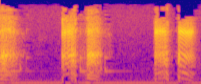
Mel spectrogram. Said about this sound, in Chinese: 连唱带弹搁了一块儿，大约拿现在时间说得有四十分钟，这段才唱完。一拉腔儿，好，嗓子都冒烟了，赶紧咳嗽。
